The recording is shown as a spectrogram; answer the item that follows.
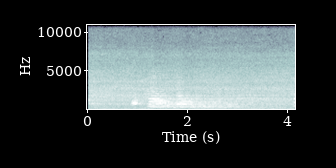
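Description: A train's multi-note chime sounds one long blast starting just over a second in, after a brief rising note, and fades away, over a low steady rumble.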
